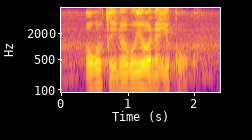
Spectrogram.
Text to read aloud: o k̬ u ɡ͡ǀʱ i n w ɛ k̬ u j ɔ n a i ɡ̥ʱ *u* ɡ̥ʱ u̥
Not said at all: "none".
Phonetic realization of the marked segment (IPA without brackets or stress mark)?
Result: uː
